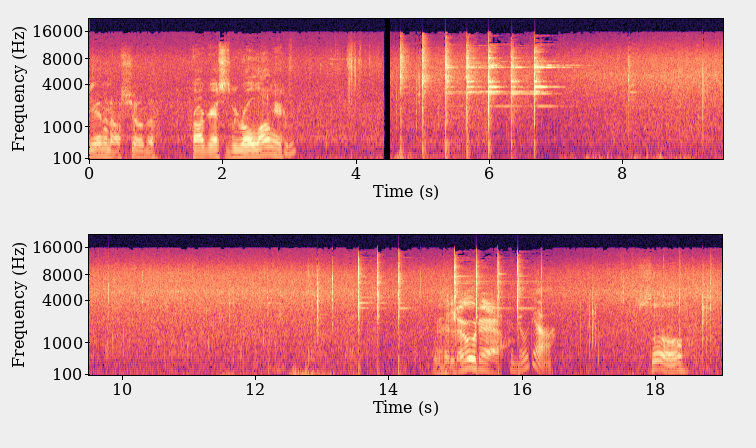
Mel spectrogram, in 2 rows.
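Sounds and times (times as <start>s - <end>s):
ringing metallic strikes: 5.0s - 7.4s
metal tools clinking: 5.4s - 7.4s.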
